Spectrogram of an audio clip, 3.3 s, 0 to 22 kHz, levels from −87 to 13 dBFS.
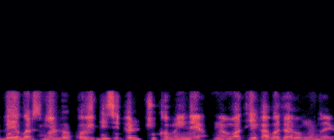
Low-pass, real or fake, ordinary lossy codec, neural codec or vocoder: none; fake; none; codec, 16 kHz, 2 kbps, FreqCodec, smaller model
